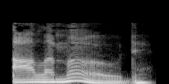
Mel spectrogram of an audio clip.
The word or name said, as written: a la mode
